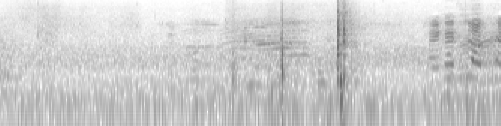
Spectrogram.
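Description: Two sharp knocks at a softball field, about half a second apart, the second louder. Faint voices start up near the end.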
